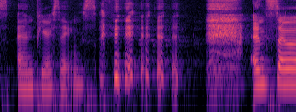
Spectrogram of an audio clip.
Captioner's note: laughs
